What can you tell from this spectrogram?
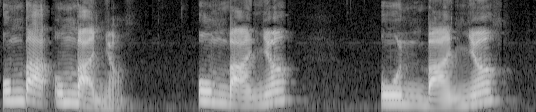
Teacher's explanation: B is another sound that makes the n sounds a little bit like a m.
